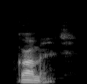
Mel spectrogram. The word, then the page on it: grommet: Australian English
